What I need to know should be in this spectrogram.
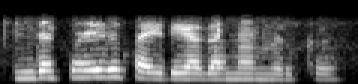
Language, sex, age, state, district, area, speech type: Tamil, female, 18-30, Tamil Nadu, Madurai, urban, conversation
